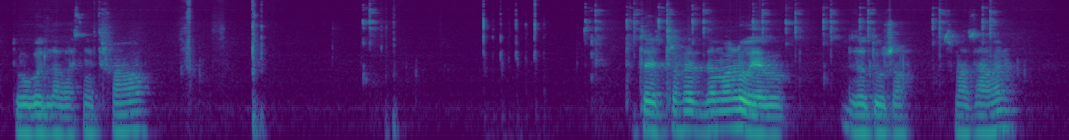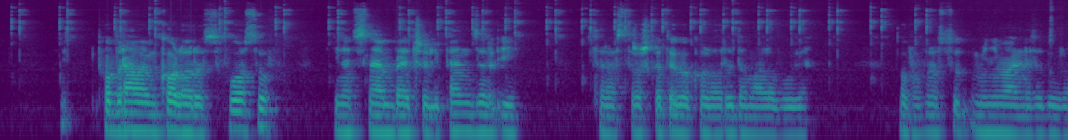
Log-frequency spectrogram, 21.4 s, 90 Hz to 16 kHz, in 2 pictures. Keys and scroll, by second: 2.6 i, 3.9 b, 4.9 [.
